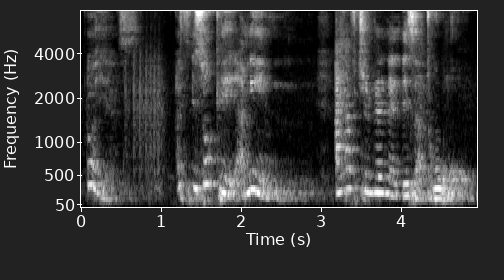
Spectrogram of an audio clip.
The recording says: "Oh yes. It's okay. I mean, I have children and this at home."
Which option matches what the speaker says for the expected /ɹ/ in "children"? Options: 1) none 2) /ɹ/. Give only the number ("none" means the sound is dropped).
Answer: 2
